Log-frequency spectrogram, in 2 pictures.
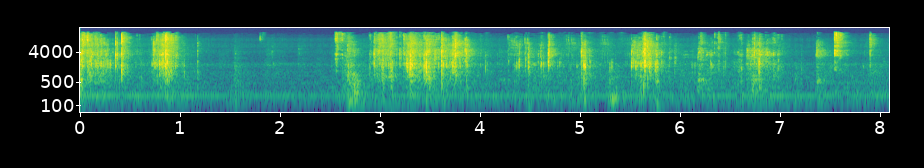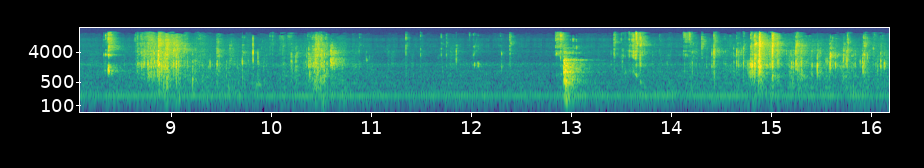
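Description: A person chewing mouthfuls of crunchy white cheddar popcorn, in irregular bursts of crunching with short pauses between, with some crinkling of the plastic snack bag near the start. A steady low hum runs underneath.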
